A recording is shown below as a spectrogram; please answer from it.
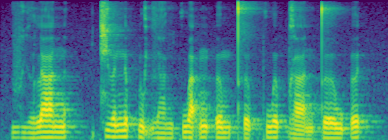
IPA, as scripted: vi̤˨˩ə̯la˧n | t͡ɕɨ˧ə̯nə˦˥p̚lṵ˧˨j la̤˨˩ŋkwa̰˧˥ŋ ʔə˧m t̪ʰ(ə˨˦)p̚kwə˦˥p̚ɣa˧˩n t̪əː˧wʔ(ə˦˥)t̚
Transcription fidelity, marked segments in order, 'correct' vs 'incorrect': incorrect: ə˨˩, correct

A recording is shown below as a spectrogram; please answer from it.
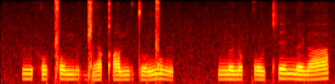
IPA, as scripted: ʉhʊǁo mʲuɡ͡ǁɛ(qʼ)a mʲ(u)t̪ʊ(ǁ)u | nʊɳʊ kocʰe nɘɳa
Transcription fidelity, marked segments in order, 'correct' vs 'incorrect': correct, incorrect: ʊ, incorrect: ŋ͡ǁ

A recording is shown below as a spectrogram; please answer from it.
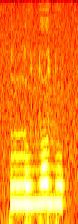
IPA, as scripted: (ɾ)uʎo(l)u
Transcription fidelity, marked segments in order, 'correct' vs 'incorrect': incorrect: lː, incorrect: ʎ

